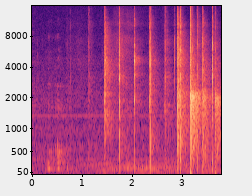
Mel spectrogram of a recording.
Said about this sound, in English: I had to clap with that part of my hand because it just sounded awful right on the podcast. If I didn't do that, I had to step in.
